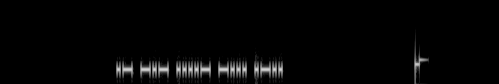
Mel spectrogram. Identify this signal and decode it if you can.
Morse code, heard as a keyed tone, about 40 wpm, 700 Hz. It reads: AK4BL
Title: USA Call Signs - 5 Characters - 3x Character Spacing - 40wpm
